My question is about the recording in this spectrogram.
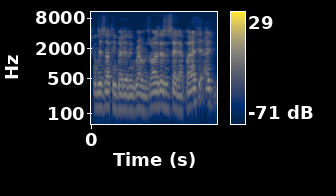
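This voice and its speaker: Joking bright-voiced man, mic far off. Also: medium pitch, racing, lo-fi sound. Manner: joking, rambling, trails off mid-sentence. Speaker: co-host of a movie review show. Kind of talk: casual chat.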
